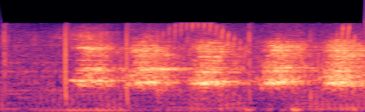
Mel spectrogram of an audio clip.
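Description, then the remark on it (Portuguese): Dogs bark in a quick run of four or five loud, ringing barks, one after another with no one talking. “E meus cachorros hoje vai, vai longe.”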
